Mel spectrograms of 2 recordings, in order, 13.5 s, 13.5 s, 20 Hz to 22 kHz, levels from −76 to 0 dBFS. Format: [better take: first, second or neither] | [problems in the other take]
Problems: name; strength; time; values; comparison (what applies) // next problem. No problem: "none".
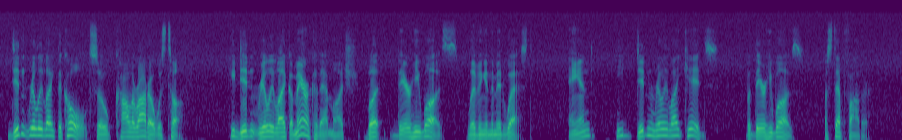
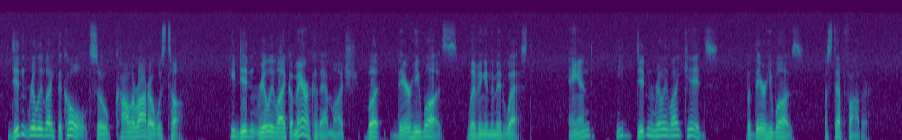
neither | hiss; faint; throughout; 20 dB below the speech; the same in both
